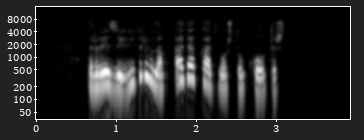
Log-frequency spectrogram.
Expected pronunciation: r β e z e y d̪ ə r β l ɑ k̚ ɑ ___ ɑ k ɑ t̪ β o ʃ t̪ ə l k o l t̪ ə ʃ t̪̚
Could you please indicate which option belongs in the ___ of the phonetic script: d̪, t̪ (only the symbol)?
d̪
